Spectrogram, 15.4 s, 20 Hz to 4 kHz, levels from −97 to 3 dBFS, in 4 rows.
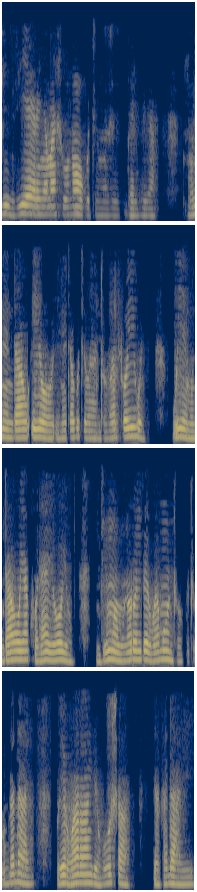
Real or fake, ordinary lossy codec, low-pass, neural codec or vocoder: real; AAC, 16 kbps; 3.6 kHz; none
